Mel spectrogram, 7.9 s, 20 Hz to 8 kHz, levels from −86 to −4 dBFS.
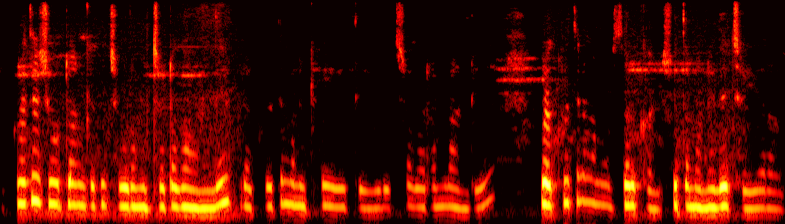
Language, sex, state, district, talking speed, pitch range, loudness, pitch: Telugu, female, Telangana, Nalgonda, 120 wpm, 240-275 Hz, -27 LUFS, 255 Hz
